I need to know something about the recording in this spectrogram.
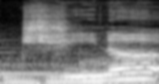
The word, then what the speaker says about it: Jena: Branson invited his friend Gina over. It's spelt Jena. However, everyone I've heard talk about her calls her Gina. So we're gonna call her Gina, okay?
